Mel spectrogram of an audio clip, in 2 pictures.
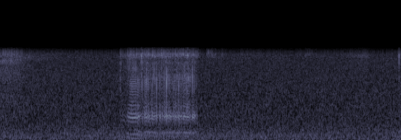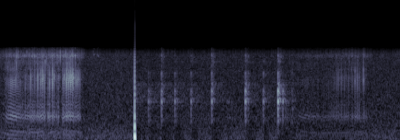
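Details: English Bulldogs sleeping: two loud, rattling inspiratory snores a few seconds apart, then soft clicks and a quieter snore.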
